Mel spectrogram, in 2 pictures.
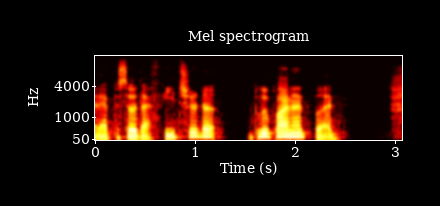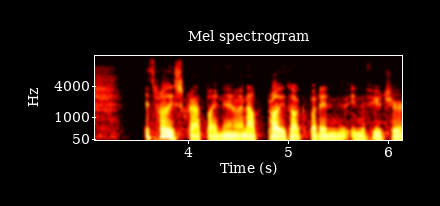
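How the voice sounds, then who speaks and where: A man is talking. He leaves long, frequent pauses. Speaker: animated series creator reacting to own episode. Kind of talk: casual reaction commentary. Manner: halting, stumbling over words; casual with swearing.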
